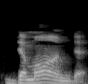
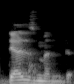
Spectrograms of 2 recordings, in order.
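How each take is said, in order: First: The name has no s sound before the m. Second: The name has an s sound before the m. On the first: The speaker calls it right. "it's Demond Wiltshire" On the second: The speaker calls it wrong. "I've been mispronouncing one one dude's name"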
